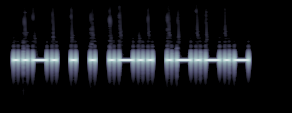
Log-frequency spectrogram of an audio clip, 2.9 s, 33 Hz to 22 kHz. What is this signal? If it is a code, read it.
Morse code, heard as a keyed tone, about 25 wpm, 700 Hz. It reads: FEEL.
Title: Sentences from Top 1000 Words - Review Part 3 - 25wpm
